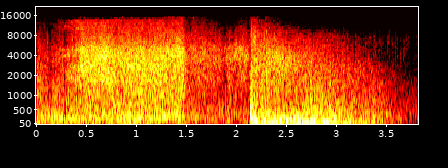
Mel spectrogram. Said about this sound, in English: Iraqis again, launching Sidewinder missile. Missed him. Launching second Sidewinder missile.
